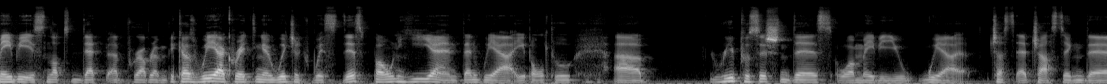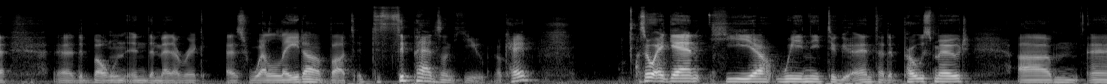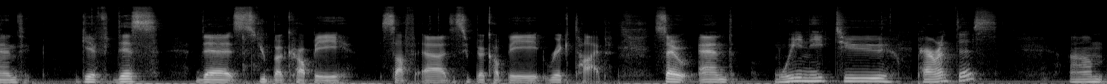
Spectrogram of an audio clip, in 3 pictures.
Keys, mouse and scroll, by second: 15.4-18.4 middle drag, 18.4 Tab, 21.8-22.9 scroll down 11, 22.9-26.1 drag, 29.6-30.9 middle drag, 30.9 click, 31.3-33.2 middle drag.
